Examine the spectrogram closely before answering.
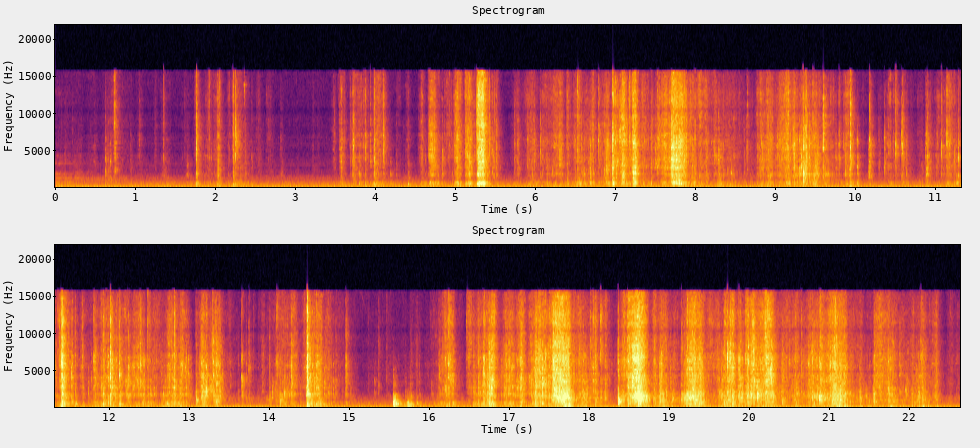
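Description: Packaging being unwrapped by hand to get a shipped orchid out: irregular crinkling, rustling and tearing of wrapping. It starts a few seconds in and gets busier after about ten seconds, over a faint steady low hum.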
